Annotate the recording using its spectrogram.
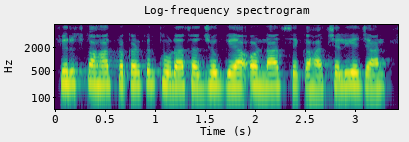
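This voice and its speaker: A woman storyteller reading a story aloud in a steady, even manner. Her voice is mellow and warm, at a middle pitch for a woman. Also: a little fast. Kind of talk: read-aloud story narration.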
